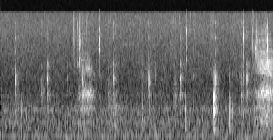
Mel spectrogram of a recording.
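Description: Dry-erase marker drawing on a whiteboard: faint scratchy strokes and scattered light ticks, over a steady low hum.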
